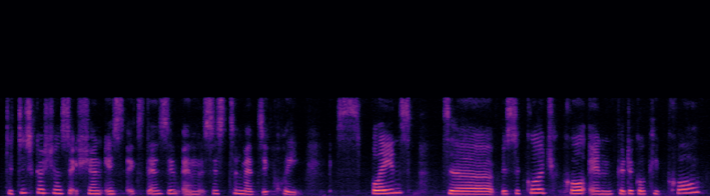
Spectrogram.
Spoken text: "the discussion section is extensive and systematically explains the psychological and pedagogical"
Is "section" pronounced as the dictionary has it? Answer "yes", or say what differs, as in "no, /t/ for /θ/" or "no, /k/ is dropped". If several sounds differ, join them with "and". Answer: yes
